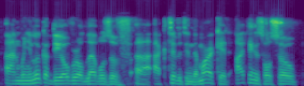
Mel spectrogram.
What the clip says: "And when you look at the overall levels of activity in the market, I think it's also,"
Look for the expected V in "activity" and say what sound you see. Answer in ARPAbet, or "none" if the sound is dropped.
V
